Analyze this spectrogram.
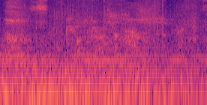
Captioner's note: indistinct chatter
